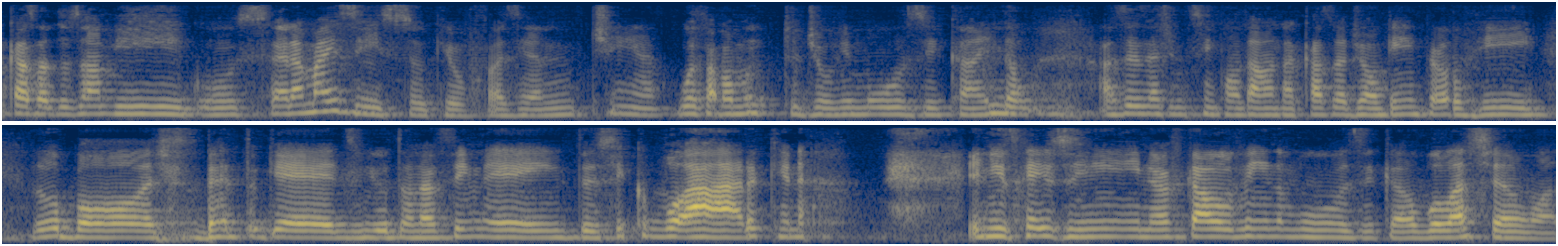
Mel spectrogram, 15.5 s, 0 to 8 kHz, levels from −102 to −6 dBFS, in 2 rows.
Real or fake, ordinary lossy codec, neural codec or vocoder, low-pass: fake; none; codec, 16 kHz, 1.1 kbps, Voila-Tokenizer; none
